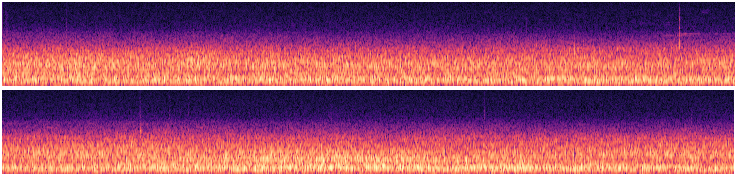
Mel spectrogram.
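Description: Manifest freight train's boxcars and covered hoppers rolling past: a steady rumble of steel wheels on rail, with two brief high clicks near the middle.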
